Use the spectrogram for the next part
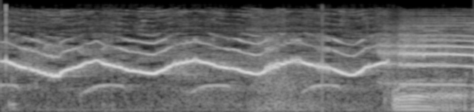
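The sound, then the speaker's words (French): A bird mimics a car alarm with a loud, rising-and-falling siren whoop repeated steadily, then switches to a harsher, buzzy alarm-like tone at the end. No talking. “Une alarme de voiture, c'est ça. Et donc c'est toujours les mêmes oiseaux qui font ces bruits-là, hein, juste en imitant.”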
